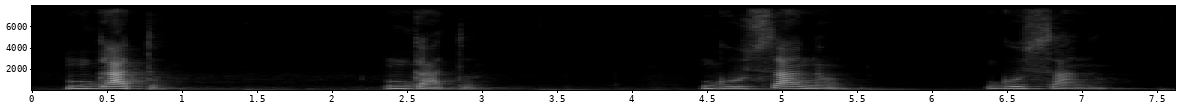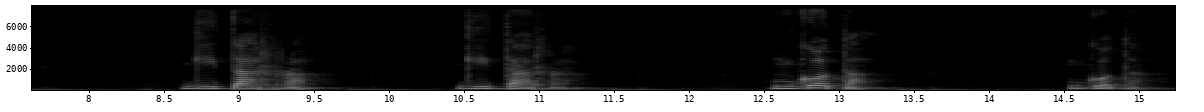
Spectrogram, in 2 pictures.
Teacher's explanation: Vamos a ver cómo la parte de atrás de la lengua se eleva y al paso del aire hay una pequeña vibración de las cuerdas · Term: sonido flojo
